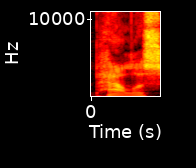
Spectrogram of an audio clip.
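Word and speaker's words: Pallas: I do not know it's called Palace spelled like Dallas not like the Pink Palace at Queens Park and it's just one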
